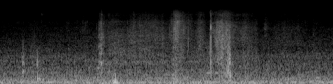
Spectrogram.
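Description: A paper towel tears off a roll with a rustle.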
